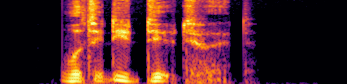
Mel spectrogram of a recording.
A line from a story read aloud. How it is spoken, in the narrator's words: Katie whispered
